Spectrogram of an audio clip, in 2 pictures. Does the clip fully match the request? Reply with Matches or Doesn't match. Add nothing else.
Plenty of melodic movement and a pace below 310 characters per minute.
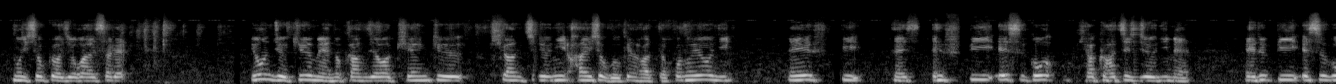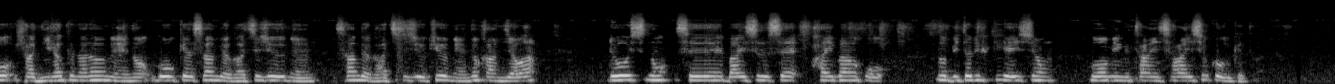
Doesn't match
